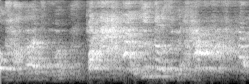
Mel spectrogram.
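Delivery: ordinary talk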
